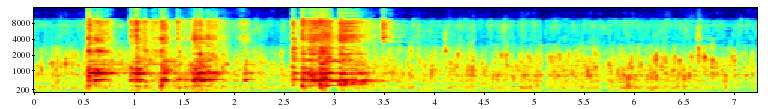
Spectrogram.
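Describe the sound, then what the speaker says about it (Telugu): A pot of thin okra rasam bubbles on high flame, a soft boiling burble with bursts of louder rushing and clinking of a utensil against the pot, close by. "ఇప్పుడు ఇది హై ఫ్లేమ్లో పెట్టి దీన్ని ఒక 8 మినిట్స్ అయితే మరగనిద్దాము"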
